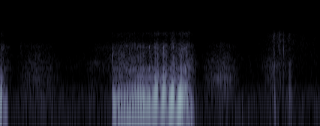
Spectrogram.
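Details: Snoring that happens every night during sleep: one loud, buzzy snore lasting about a second and a half, with soft breathing before and after.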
